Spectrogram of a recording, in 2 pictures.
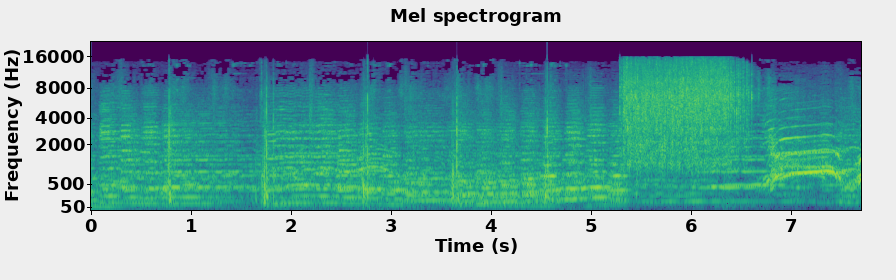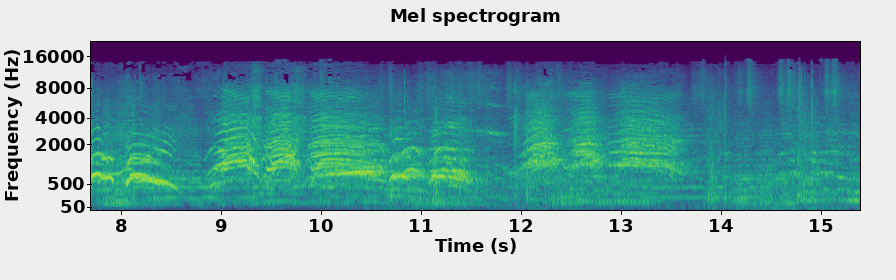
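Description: Band music with a regular beat for the first five seconds, then a loud hiss lasting about a second, followed by high voices shouting and calling out together over the music that carries on underneath.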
